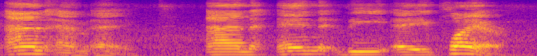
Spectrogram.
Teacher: M as a letter really has a vowel sound. It has more of an EM sound, which is M.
